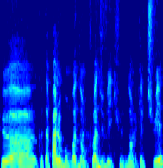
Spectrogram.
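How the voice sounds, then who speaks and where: An unremarkable speaking voice at a moderate pace, in a dry, close sound with no echo. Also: woman. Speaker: podcast host. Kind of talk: casual podcast conversation.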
